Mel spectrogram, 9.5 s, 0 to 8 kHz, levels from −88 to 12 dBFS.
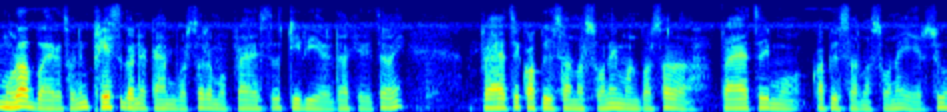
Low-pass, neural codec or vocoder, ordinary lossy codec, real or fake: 7.2 kHz; none; Opus, 32 kbps; real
